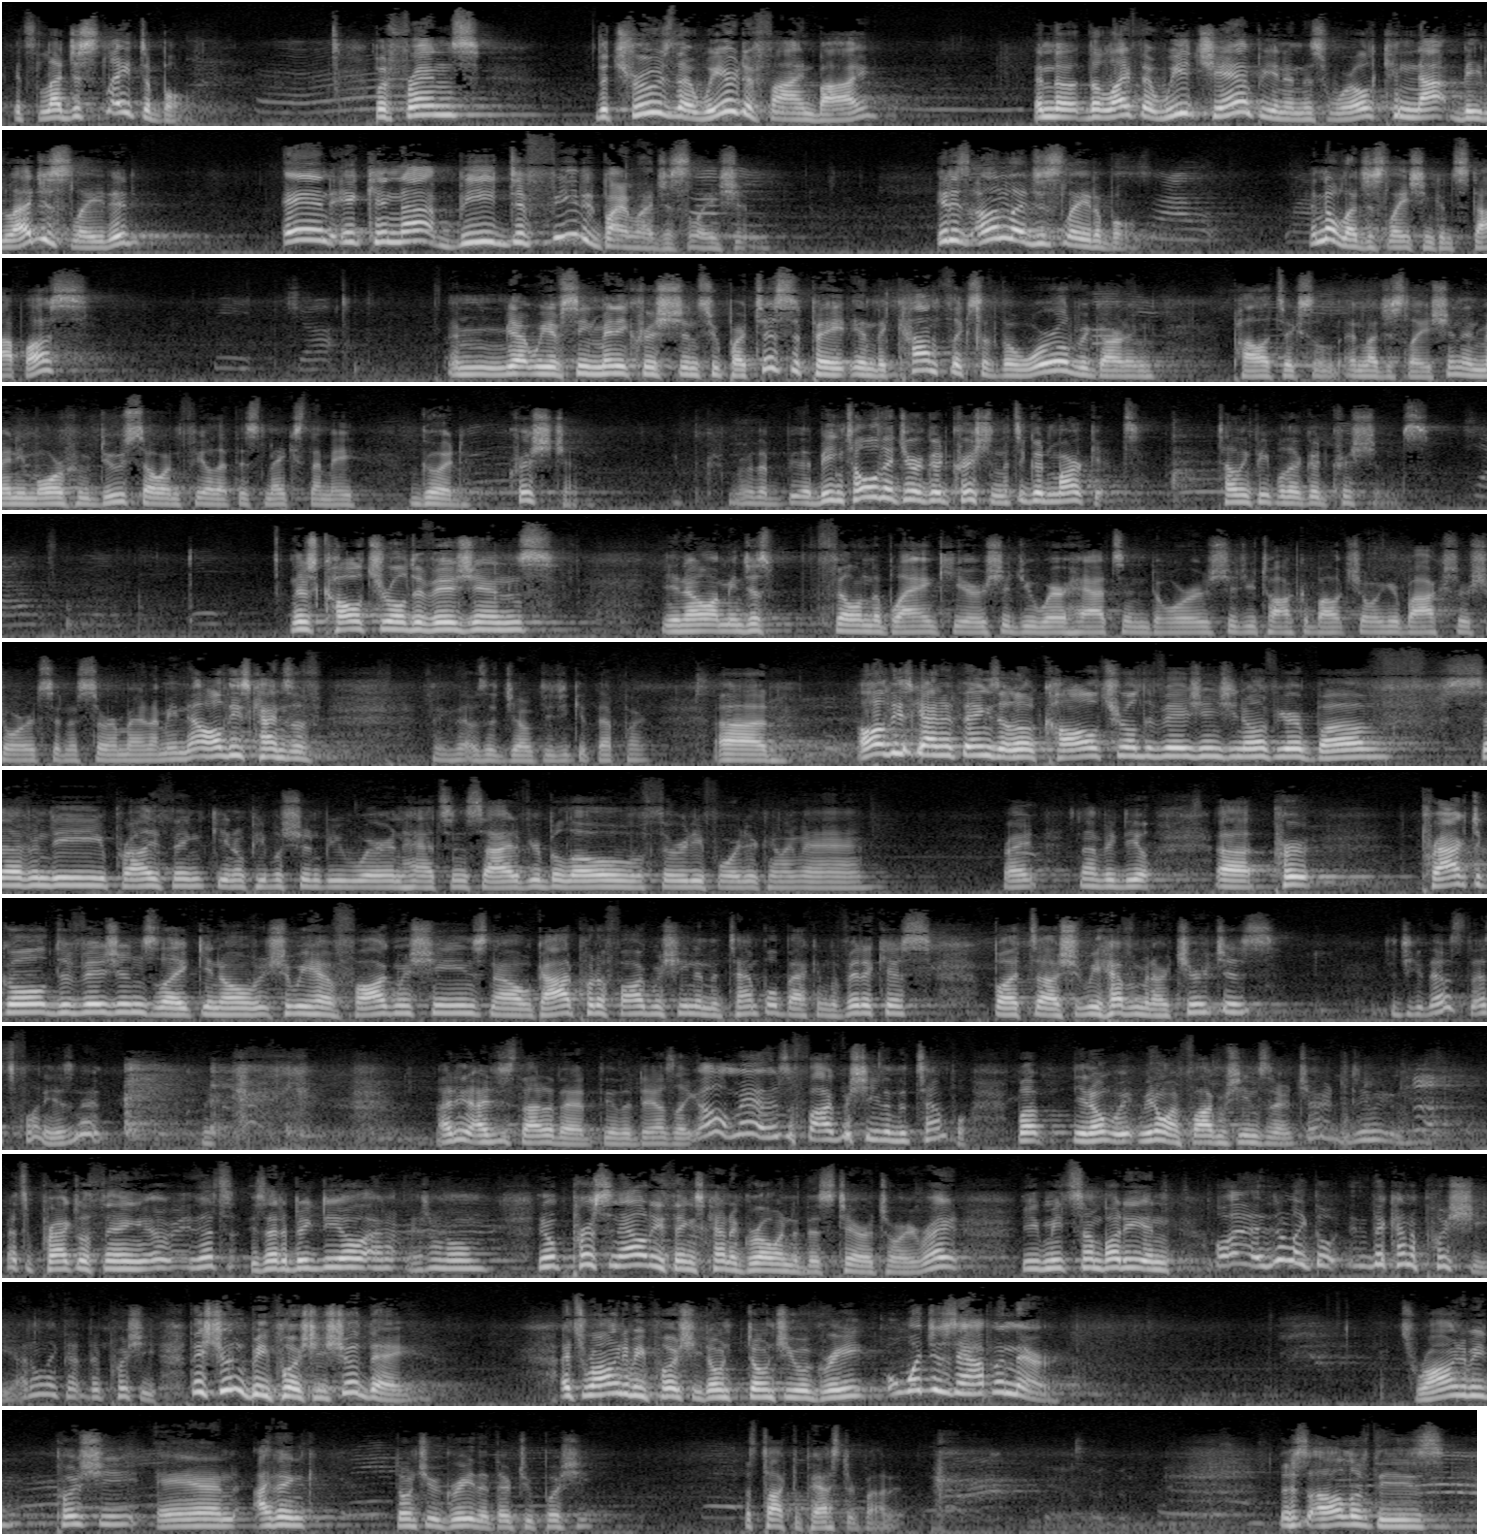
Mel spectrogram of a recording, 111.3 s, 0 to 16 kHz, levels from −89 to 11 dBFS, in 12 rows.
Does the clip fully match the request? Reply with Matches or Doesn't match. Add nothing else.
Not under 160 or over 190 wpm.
Matches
